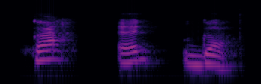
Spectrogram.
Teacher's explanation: जब हम का और गा साउंड प्रोड्यूस करते हैं, तो हमारी जो टंग है, बैक ऑफ द टंग जो है, वो जाके व्हीलम या सॉफ्ट पैले को टच करती है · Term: व्हीलर साउंड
